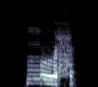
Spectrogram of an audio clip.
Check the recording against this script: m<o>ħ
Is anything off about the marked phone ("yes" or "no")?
yes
